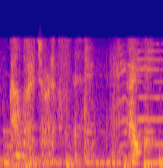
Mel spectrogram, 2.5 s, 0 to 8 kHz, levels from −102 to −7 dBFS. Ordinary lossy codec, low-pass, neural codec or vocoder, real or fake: AAC, 16 kbps; 7.2 kHz; codec, 16 kHz, 2 kbps, X-Codec, HuBERT features, trained on balanced general audio; fake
